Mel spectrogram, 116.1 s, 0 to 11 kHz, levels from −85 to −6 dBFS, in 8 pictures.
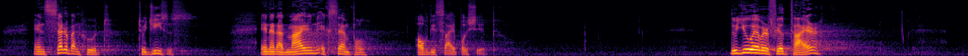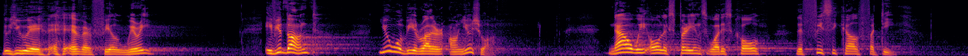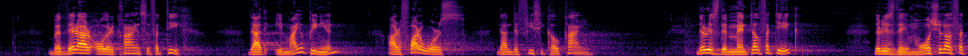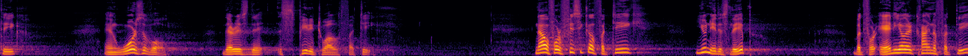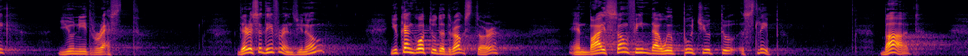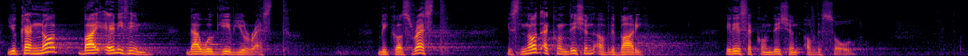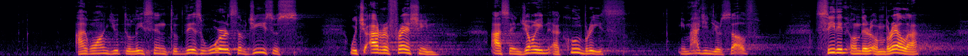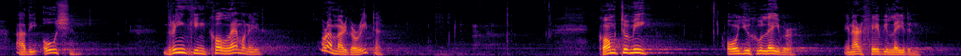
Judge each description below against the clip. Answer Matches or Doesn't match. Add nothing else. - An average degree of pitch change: Doesn't match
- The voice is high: Doesn't match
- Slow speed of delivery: Matches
